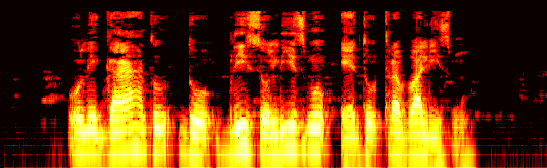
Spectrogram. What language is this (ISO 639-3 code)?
por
